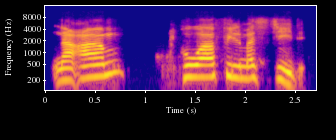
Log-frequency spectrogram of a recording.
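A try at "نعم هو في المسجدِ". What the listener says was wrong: Naam huwa fil masjidi. Harokat akhirnya tolong Ibu baca.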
